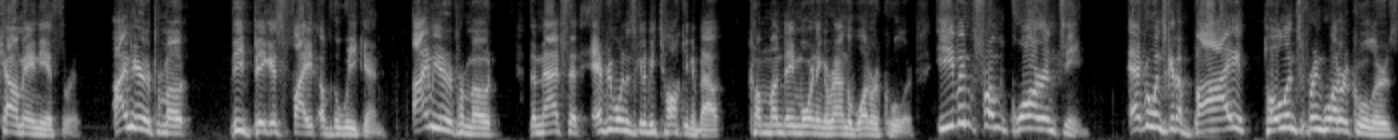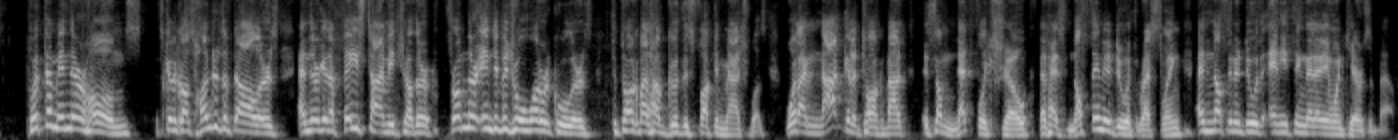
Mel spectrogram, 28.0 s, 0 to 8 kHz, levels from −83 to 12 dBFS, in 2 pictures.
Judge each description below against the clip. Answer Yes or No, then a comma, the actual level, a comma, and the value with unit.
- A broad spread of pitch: Yes, wide, 8.0 semitones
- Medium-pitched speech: Yes, medium, 170 Hz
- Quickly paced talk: Yes, fast, 225 wpm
